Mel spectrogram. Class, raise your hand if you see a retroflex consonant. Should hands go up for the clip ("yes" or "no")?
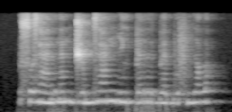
no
